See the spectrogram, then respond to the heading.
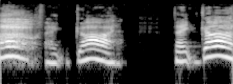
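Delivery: slow, loud, drawn-out sigh of overwhelming relief. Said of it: "almost passed out with relief".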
